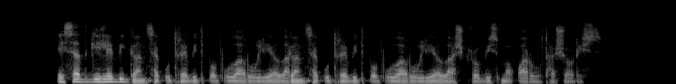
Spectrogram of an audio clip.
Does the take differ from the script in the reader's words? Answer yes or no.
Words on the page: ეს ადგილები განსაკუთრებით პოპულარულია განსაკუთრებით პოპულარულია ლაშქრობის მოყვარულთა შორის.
no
